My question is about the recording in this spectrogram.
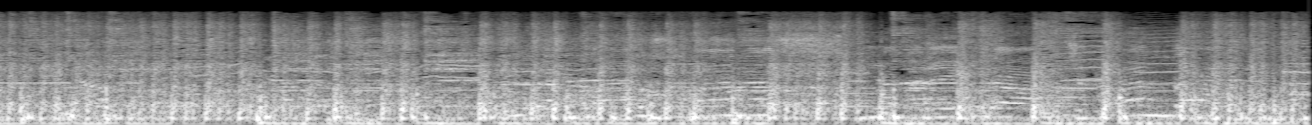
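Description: A moseñada band playing: side-blown moseño cane flutes carry a held melody over steady beating of snare-type drums and bass drums.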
